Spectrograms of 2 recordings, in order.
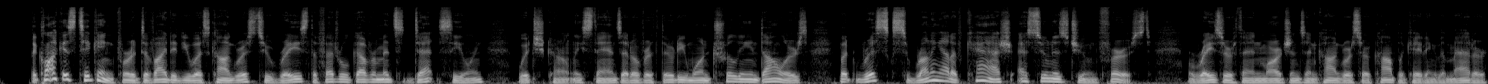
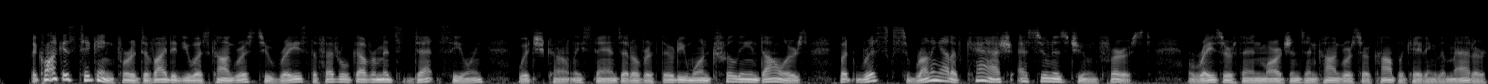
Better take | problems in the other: first | muffled; very; fading above 3.5 kHz

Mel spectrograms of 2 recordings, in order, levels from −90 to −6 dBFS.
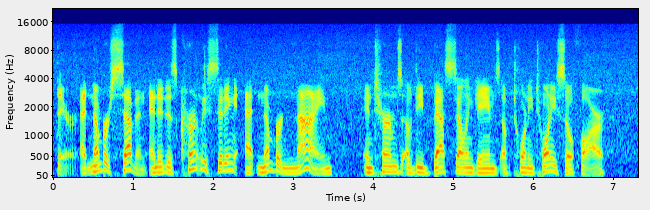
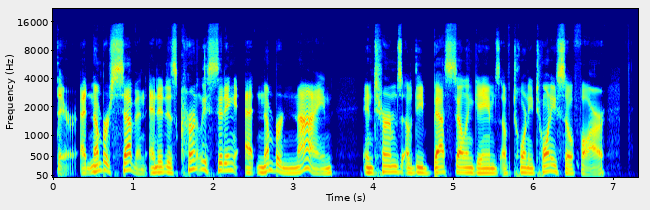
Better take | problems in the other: second | hiss; noticeable; throughout; 20 dB below the speech

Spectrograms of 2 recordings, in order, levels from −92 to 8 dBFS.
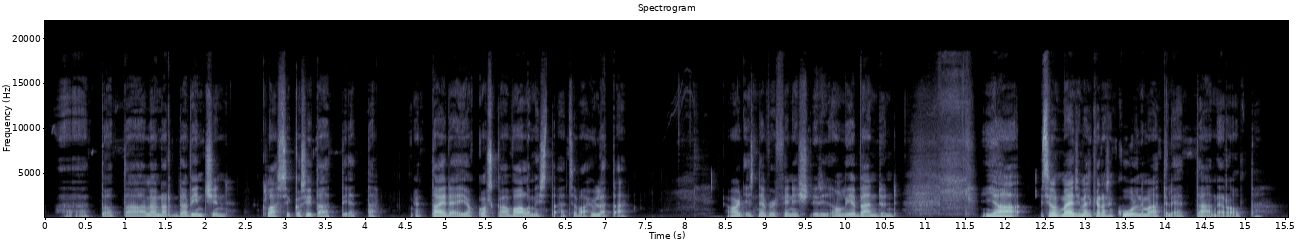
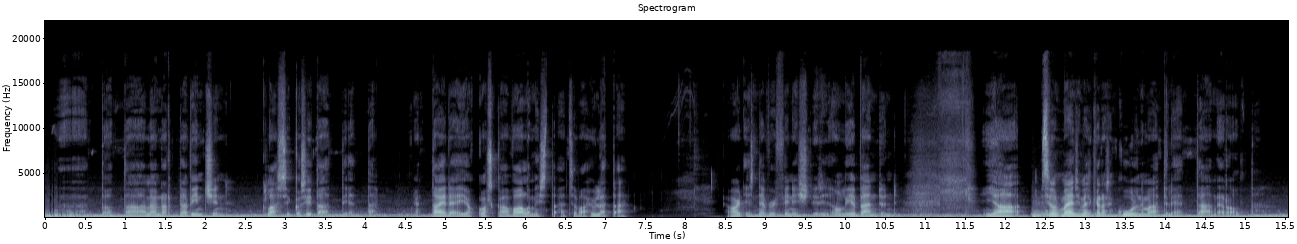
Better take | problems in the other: first | low rumble; noticeable; until 5 s and from 9 s on; 10 dB below the speech

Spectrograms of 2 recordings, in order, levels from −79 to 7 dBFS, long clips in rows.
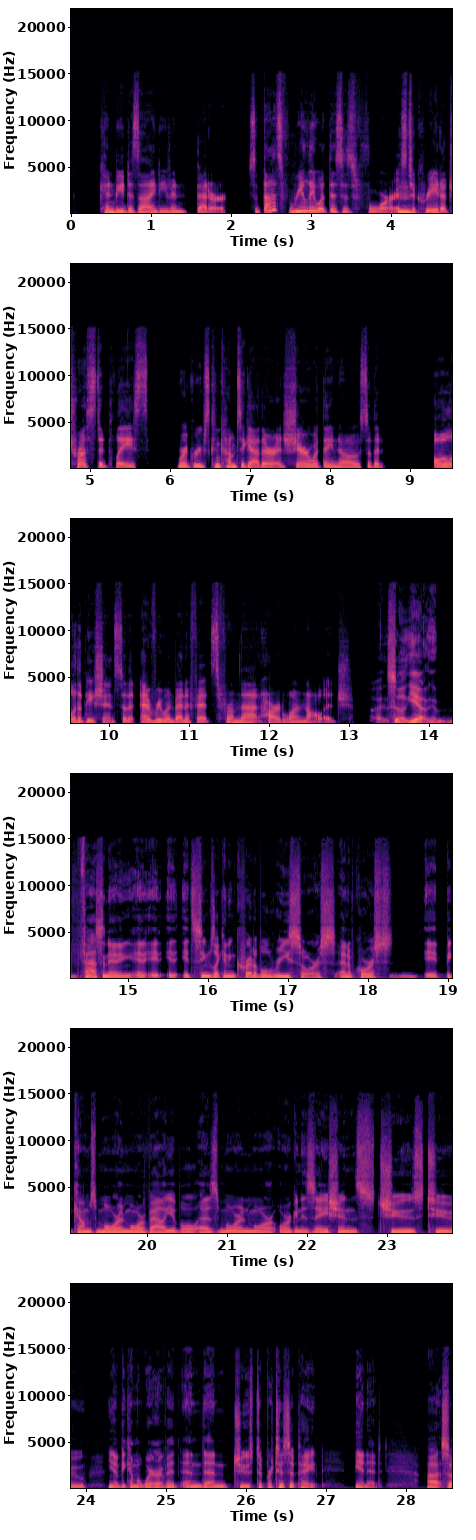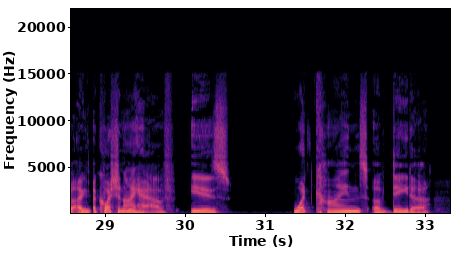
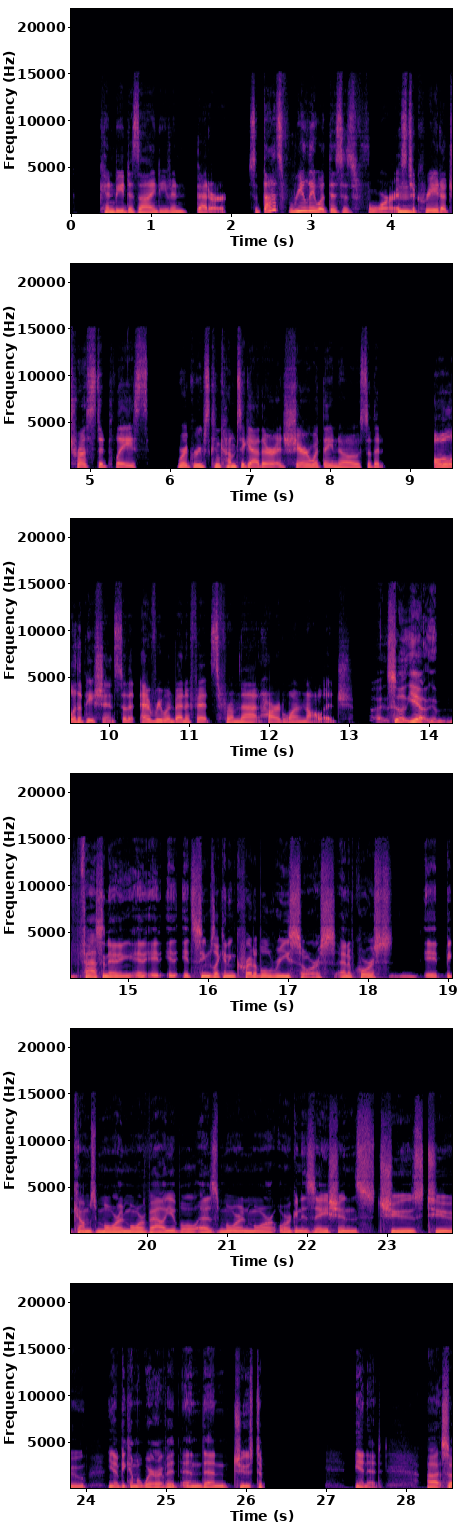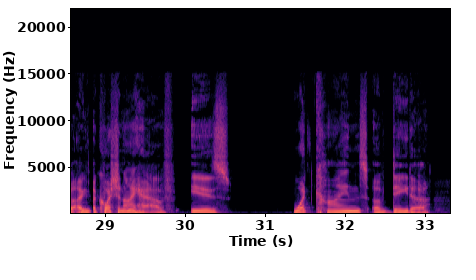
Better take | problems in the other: first | audio cutting out; at 26 s for 1 s

